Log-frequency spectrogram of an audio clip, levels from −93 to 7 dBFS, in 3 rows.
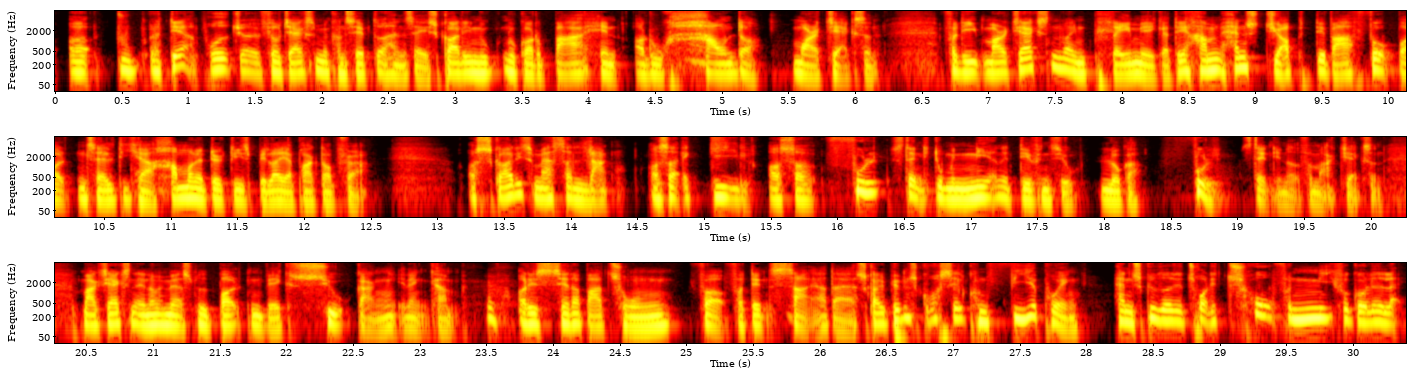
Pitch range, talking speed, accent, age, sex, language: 110-145 Hz, 225 wpm, native, 30-49, male, Danish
